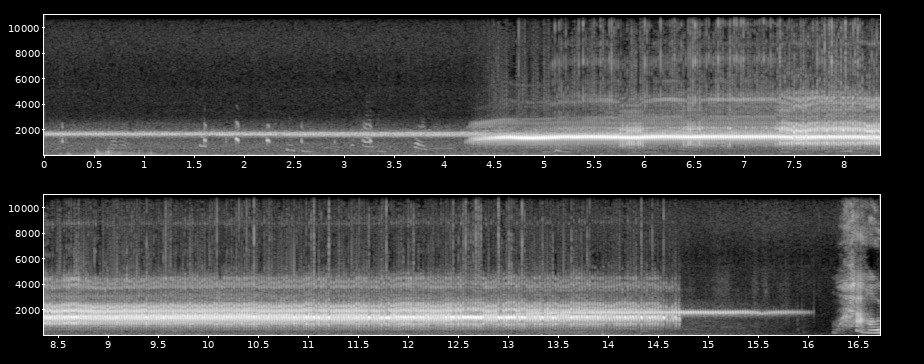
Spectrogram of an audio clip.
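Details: A toad recorded calling in a forest gives a long, steady, musical, chirpy trill held on one high pitch for about ten seconds, its throat inflating like a balloon.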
